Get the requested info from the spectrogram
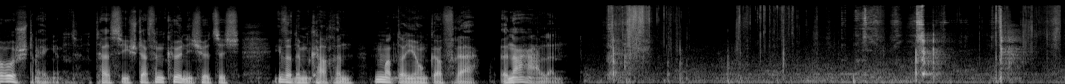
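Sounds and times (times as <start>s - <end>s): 
speech: 0.0s - 5.7s
onions, ginger and garlic being chopped small: 6.0s - 10.6s.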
